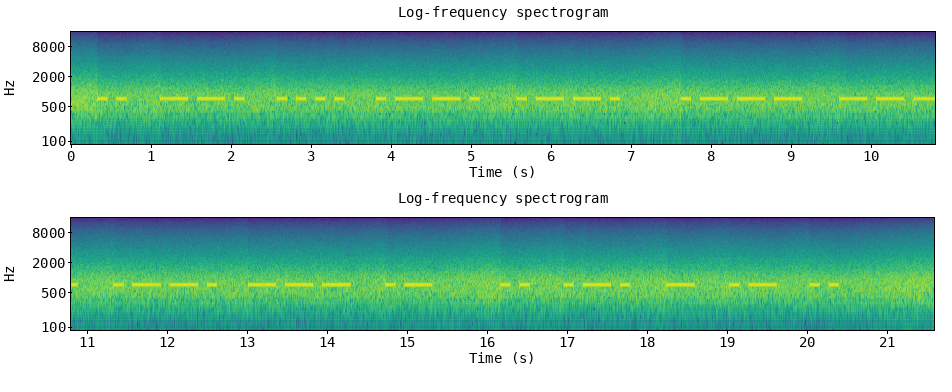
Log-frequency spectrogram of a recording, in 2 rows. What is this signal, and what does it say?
Morse code, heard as a keyed tone, hand-sent with a paddle, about 10 wpm, 720 Hz, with radio static and a narrow filter. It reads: IGHPP JOPOA IRTAI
